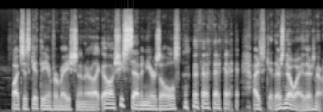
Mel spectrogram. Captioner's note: laughs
